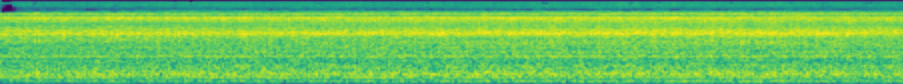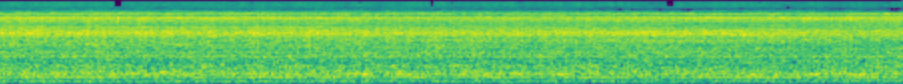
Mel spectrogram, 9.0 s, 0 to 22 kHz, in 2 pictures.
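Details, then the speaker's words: Bachmann Dash 9 model locomotive on stationary rollers after reseating motors on contact strips, speed steps 4 to 8: smooth, even motor hum with steady whir, no catching, ticking or grinding; rear and front blocks run healthy. "Sounds 100% better. Nope, everything's okay down here too. No issue."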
